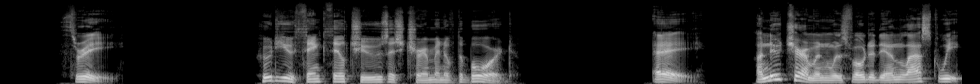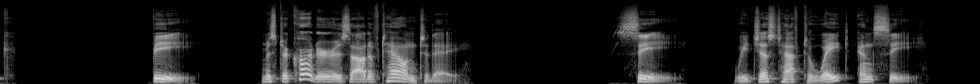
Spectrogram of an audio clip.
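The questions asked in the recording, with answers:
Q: Who do you think they'll choose as chairman of the board?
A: C: We just have to wait and see.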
